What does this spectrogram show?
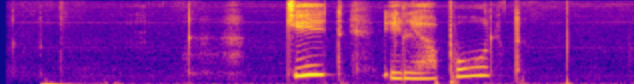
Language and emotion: Russian, sad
